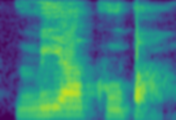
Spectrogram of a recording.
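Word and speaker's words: mea culpa: Mia Koopa. Mia Koopa L is silent please.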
